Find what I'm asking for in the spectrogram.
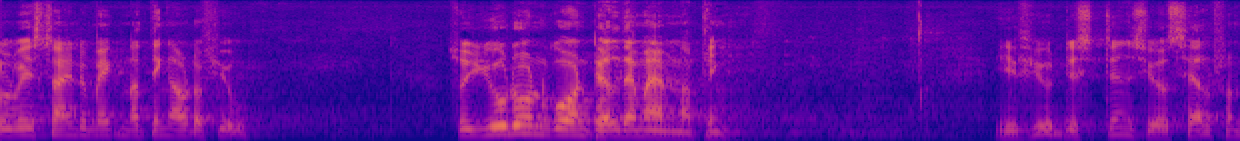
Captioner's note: few laugh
